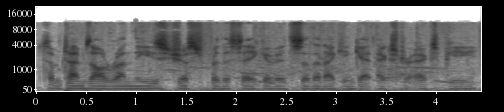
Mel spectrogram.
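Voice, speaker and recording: A man with a stuffy nose giving relaxed, casual commentary while playing a game, muttering to himself. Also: very deep voice, moderate pace. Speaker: gamer.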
